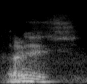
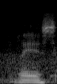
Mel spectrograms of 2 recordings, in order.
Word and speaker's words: Reus: Reus. Reus. That's kind of like how I would say it if I pronounced it in a French accent, so I can deal with that.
